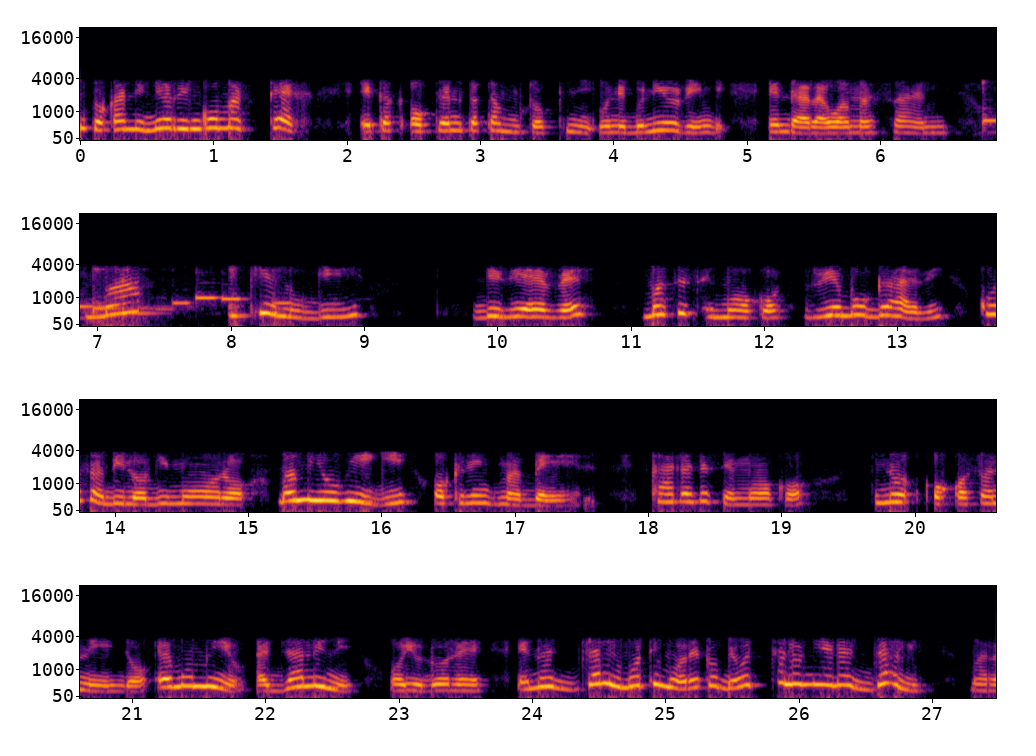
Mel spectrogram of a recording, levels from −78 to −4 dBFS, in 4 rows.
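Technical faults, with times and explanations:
Throughout, G.723.1 codec: the speech has gone through a low-rate telephony codec that slices it into 30 ms frames and rebuilds each from a coarse, slowly updated model of the voice, at a rate consistent with about 6.3 kbit/s. The line band runs only from 250 Hz to 3.7 kHz, so nothing above 3.7 kHz survives. The damage is heavy: the voice is muffled, thin and hoarse, and consonants smear into one another.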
